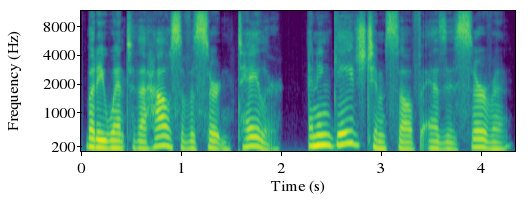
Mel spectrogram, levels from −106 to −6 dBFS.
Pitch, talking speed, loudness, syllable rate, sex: 180 Hz, 220 wpm, -17 LUFS, 5.8 syllables/s, female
